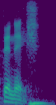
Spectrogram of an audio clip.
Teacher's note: sufrirá el influjo de la I, que no se irá gratis, por así decirlo, y palatalizará la S y la hará tenesh. Esos, digamos, que están prácticamente en todos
